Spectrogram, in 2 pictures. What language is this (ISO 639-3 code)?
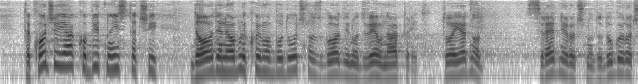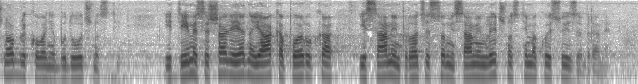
srp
